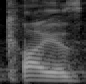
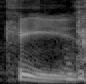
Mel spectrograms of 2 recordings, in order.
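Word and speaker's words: Caius: Oh, are you also the head of Kaya's College or whatever? I think you'll find it's pronounced Keys.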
